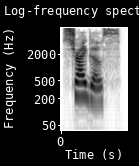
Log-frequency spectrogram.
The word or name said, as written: strigose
